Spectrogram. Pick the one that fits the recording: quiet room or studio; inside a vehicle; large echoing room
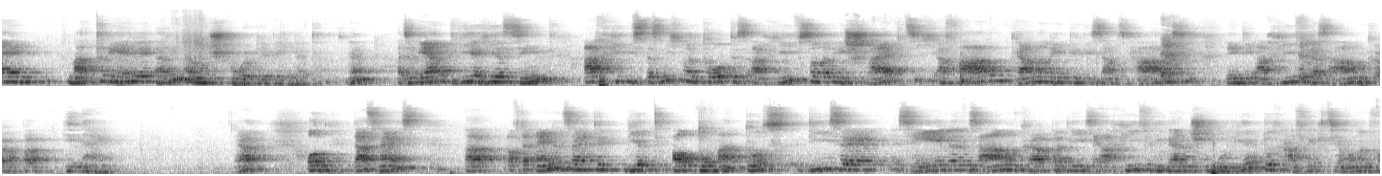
large echoing room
